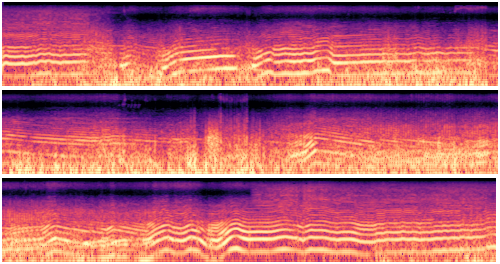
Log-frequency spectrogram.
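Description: Dirt bike engine revving hard, its pitch climbing and then dropping back over and over as the rider works the throttle and gears through the turns and straights of a motocross track. Around the middle the engine note goes rougher and less clear for a couple of seconds before it picks up again.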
